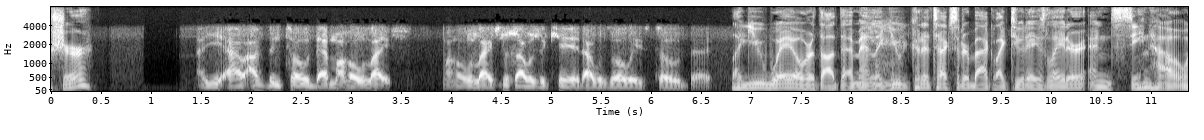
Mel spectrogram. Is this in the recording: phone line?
yes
